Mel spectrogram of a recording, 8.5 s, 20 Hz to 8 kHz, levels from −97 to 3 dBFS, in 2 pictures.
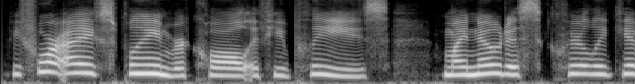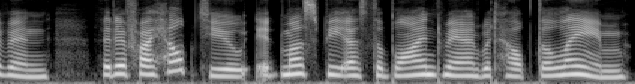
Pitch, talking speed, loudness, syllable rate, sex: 245 Hz, 190 wpm, -17 LUFS, 4.9 syllables/s, female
